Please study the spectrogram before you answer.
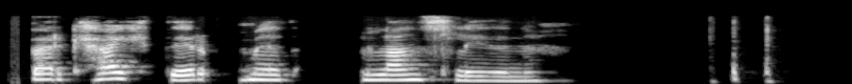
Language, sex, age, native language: Icelandic, female, 30-39, Czech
